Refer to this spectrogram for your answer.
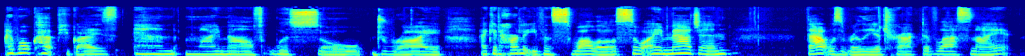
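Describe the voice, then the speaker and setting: A middle-aged woman with a hoarse morning voice, chatting casually while demonstrating a craft project. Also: lowish voice, fairly even intonation, a little slow, fairly bright tone. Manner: chatty, rambling asides while working. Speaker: crafting tutorial host.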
